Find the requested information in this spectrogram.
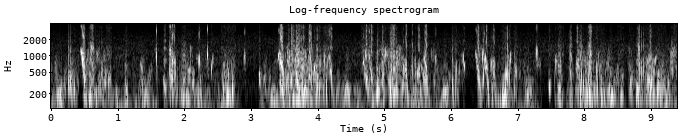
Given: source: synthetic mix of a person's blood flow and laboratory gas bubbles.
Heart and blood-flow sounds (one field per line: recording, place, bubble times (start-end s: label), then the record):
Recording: Doppler ultrasound of blood flow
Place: precordium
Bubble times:
0.22-0.91 s: bubbles
1.09-1.18 s: bubbles
1.54-1.62 s: bubbles
1.68-2.48 s: bubbles
2.55-2.77 s: bubbles
2.88-2.95 s: bubbles
3.10-3.18 s: bubbles
3.38-4.26 s: bubbles
4.65-5.80 s: bubbles
5.99-6.23 s: bubbles
6.34-7.02 s: bubbles
7.25-7.38 s: bubbles
7.44-7.72 s: bubbles
7.76-8.35 s: bubbles
8.48-8.61 s: bubbles
8.65-9.40 s: bubbles
From the record:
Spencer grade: 4 (maximum detectable bubble signal sounding continuously throughout systole and diastole of every cardiac period, and overriding the amplitude of the normal cardiac signals)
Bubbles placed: only in the low amplitude regions of the cardiac cycle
